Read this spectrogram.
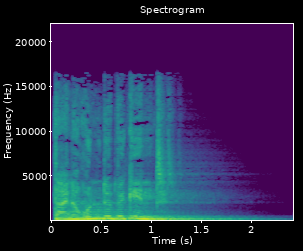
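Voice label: announcer female tournaments round start; clash; de de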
